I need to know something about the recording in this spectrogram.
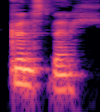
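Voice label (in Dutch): "Kunstberg", Dutch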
